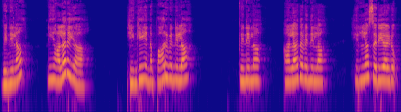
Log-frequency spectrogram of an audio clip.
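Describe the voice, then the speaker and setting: A woman voicing a young, busy husband who coaxes and gently scolds his wife. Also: on the high side, fairly even intonation, slow, pauses often. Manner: coaxing, affectionate scolding.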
